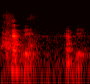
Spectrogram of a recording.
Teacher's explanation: this had a short vowel equated with the I of ship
